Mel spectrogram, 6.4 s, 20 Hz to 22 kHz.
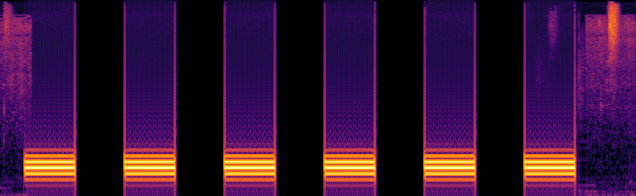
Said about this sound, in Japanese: あのウィキペディアというネットの偉い先生に聞くとですねいろんなことがわかるわけですが1980年よりも前にはこんなビジートーンが使われていましたこちらも聞いてください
